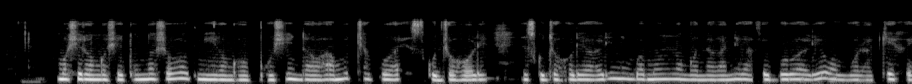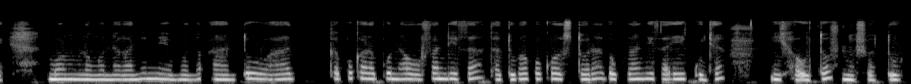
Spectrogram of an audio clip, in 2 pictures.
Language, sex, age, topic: Oshiwambo, female, 18-24, finance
